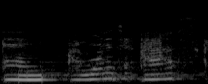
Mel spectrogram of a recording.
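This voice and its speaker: Brief: a hopeful, hesitant girl of eighteen in an animated film, high voice, very drawn-out delivery, soft score underneath. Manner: earnest, hesitant, sighing. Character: young woman turning eighteen, hopeful and pleading. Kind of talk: animated film dialogue, replayed for learners.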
